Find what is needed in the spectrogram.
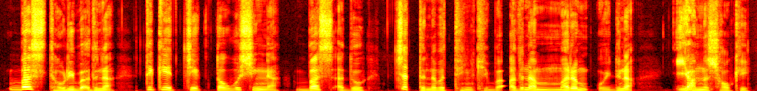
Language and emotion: Manipuri, angry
